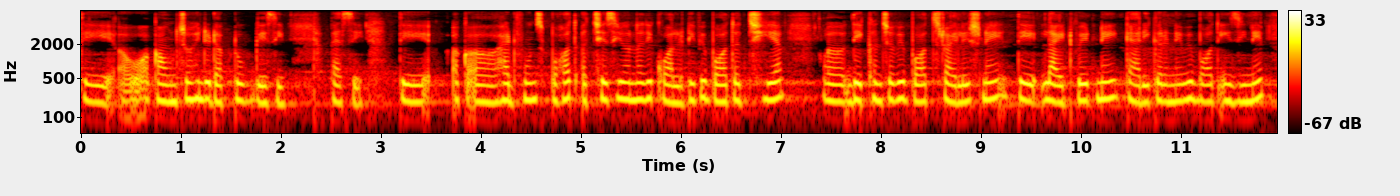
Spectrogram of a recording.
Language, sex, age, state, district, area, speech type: Punjabi, female, 18-30, Punjab, Tarn Taran, urban, spontaneous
